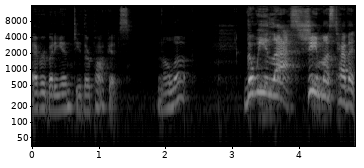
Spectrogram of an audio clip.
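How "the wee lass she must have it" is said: hollering pirate captain cry. A pirate, after everyone's emptied pockets turn up no map, hollered. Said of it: "Braidbeard hollered".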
